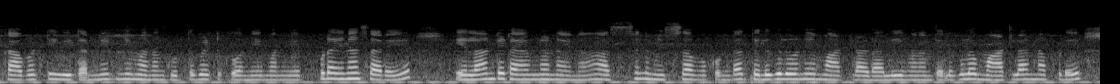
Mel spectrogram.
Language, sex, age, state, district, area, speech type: Telugu, female, 30-45, Andhra Pradesh, Palnadu, rural, spontaneous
